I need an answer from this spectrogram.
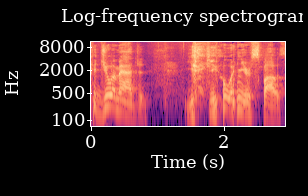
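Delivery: words breaking through suppressed giggles, stifled laugh. Asking buyers to imagine overbidding while trying not to laugh: laughing while talking. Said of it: "I'm trying not to laugh".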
